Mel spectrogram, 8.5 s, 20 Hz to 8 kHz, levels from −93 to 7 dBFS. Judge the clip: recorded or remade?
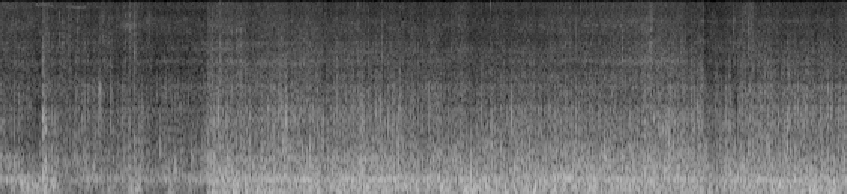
recorded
